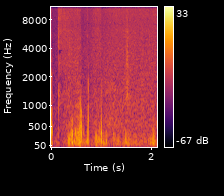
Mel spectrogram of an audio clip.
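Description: Wind rushing across the microphone, with a few short knocks in the first second.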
